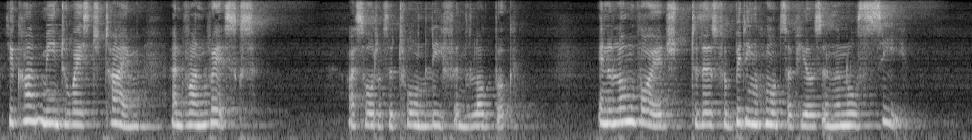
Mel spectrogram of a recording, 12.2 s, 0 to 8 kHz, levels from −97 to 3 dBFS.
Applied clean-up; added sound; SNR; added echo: none; none; none; reverberation time 1.1 s.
